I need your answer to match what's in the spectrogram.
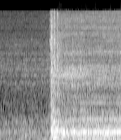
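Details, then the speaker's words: HVAC compressor that destroyed its start components and couldn't pump down: after shutoff a steady hiss with faint tone as gas leaks past internally; still runs but needs replacing, leaking reeds or relief valve suspected. "All right. So, it did finally shut off. This got sweaty. Yeah, you can hear it. It's leaking past."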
